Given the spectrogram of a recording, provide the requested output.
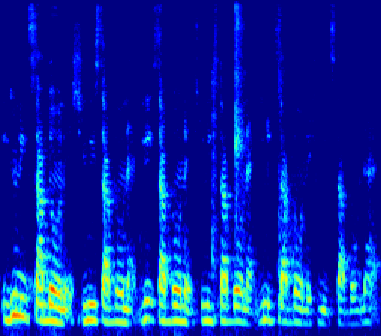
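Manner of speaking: rapid-fire nagging that fades down low; nagging mom. Retold or imitated. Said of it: "I have been on her this week".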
